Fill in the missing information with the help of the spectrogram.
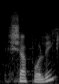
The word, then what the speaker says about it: Chapolin: É, como se fala, como se pronuncia em espanhol? É, Chapolin? – Chapolin.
